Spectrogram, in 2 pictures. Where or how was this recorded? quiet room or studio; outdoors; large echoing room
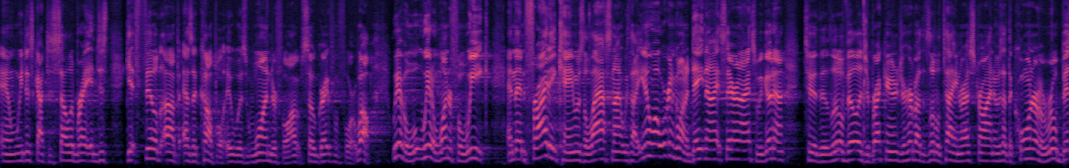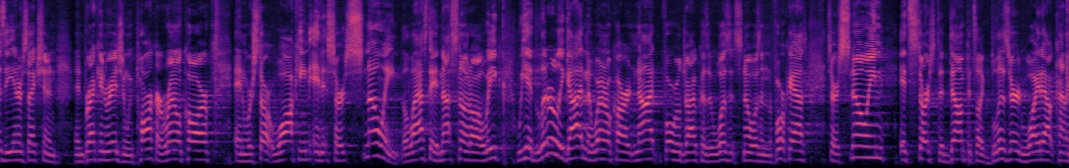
large echoing room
